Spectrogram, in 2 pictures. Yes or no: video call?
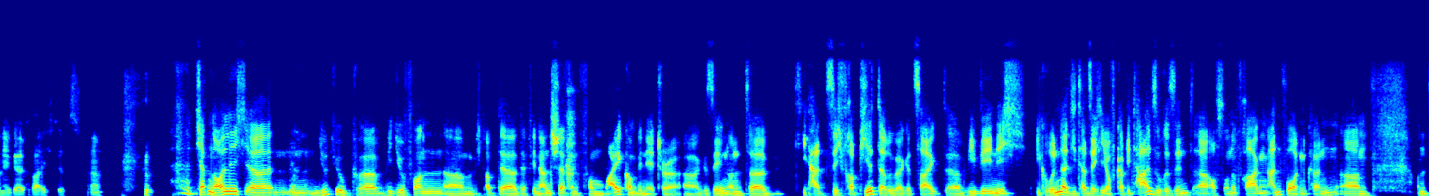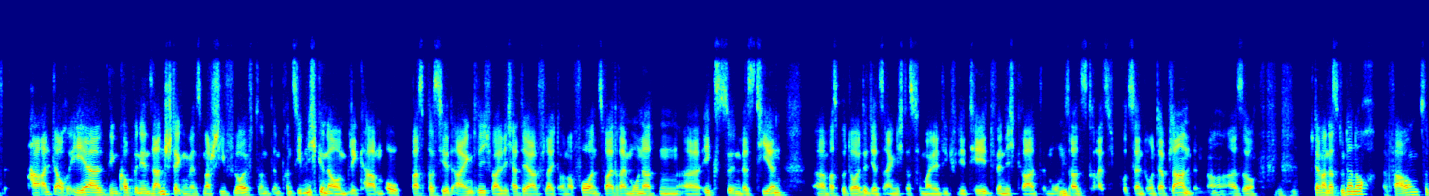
yes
